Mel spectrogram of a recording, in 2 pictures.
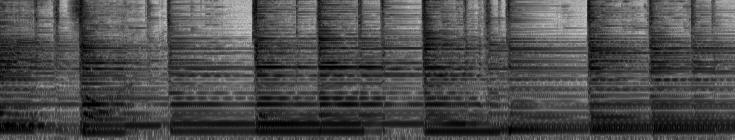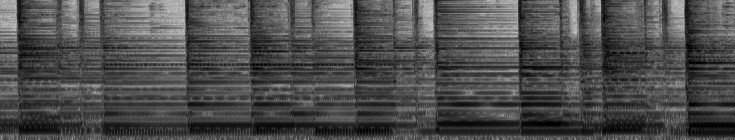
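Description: Clean, unamplified-sounding Telecaster-style electric guitar with a capo, strumming chords in D, C and G shapes in a steady country rhythm. There are sharp strummed attacks and a chord change about every second, with quick C-to-G hits.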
